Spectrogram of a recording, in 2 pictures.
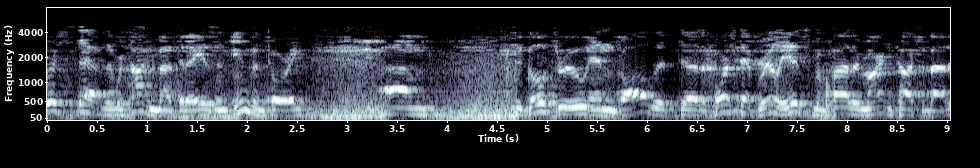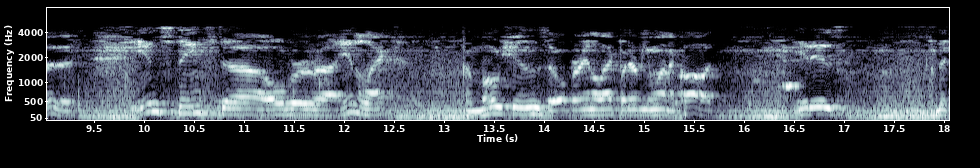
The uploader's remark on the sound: I cleaned this audio up as best I could but there comes a point that removing any more of the background hiss and he starts sounding like a mouse talking. I got the majority out but there is a bit of hiss in this.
